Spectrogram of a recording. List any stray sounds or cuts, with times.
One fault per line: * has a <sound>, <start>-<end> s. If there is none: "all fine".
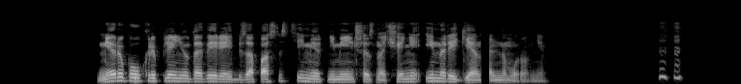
* has a dropout, 4.8-4.9 s
* has a laugh, 6.6-6.9 s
